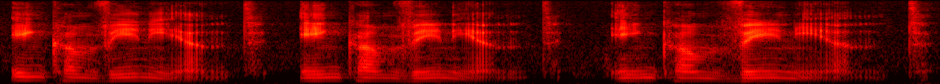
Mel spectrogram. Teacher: in the second syllable you have a schwa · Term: schwa with Y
